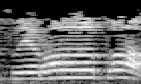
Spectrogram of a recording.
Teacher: عندي حرفين مفخمين الصاد والطاء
